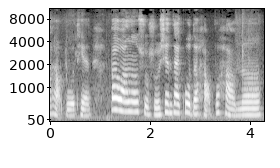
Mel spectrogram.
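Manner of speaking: ordinary delivery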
